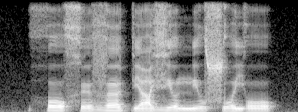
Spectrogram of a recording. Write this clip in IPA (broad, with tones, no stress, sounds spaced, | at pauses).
h o˧˩ x ʏ˩˧ v œ˧˩ pʲ ɑ˩˧ vʲ o˧˩ mʲ u˧˩ sʷ ɤ˧˩ j o˧˩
